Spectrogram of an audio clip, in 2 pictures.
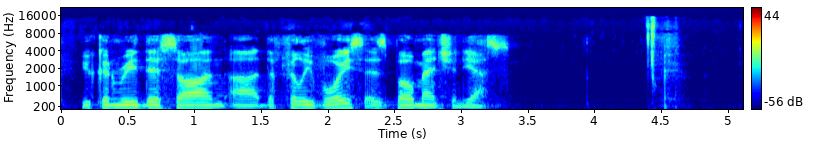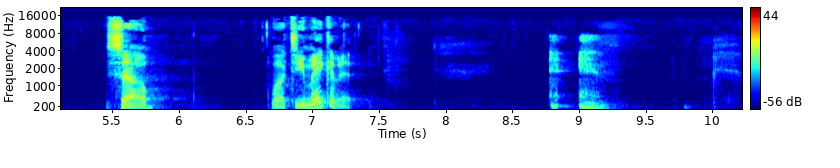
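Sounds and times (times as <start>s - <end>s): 
speech: 0.2s - 3.4s, 5.5s - 5.9s, 6.7s - 7.4s, 8.8s - 9.2s
loud harsh throat-clearing cough: 8.8s - 9.4s.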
